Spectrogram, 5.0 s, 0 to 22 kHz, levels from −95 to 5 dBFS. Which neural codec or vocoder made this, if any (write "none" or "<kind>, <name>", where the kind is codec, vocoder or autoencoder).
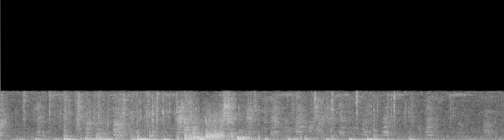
none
